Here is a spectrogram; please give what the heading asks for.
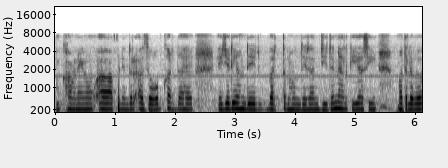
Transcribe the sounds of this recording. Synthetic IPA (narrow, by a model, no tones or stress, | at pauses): kʰaːɽ̃eːnũːʔaːpɳeːənd̪əɾʔəzɔːbkəɾd̪aːɦɛːeːd͡ʒeːɽeãɦʊnd̪eːbəɾt̪ənɦʊnd̪eːsənd͡ʒid̪enaːlkiəsĩːmət̪ləb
